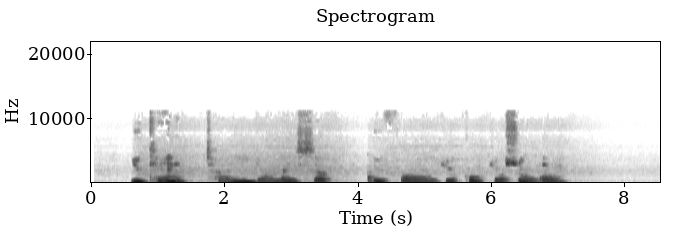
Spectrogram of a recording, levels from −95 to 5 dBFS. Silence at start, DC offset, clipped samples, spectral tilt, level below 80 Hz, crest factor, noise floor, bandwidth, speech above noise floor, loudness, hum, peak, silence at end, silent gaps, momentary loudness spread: 0.6 s; under 0.1%; under 0.1%; -6.5 dB/octave; -42 dBFS; 18 dB; -73 dBFS; 11 kHz; 54 dB; -20 LUFS; none; -2 dBFS; 1.45 s; none; 12 LU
